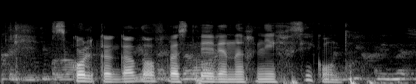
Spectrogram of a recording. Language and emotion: Russian, neutral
